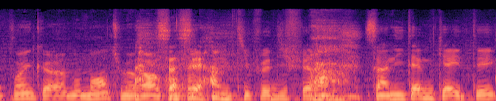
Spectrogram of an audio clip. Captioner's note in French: rires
